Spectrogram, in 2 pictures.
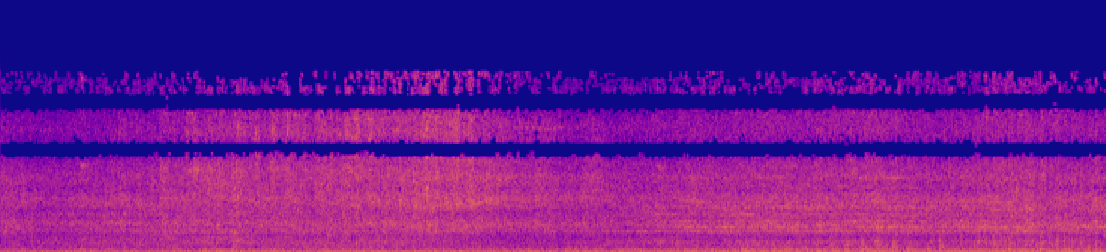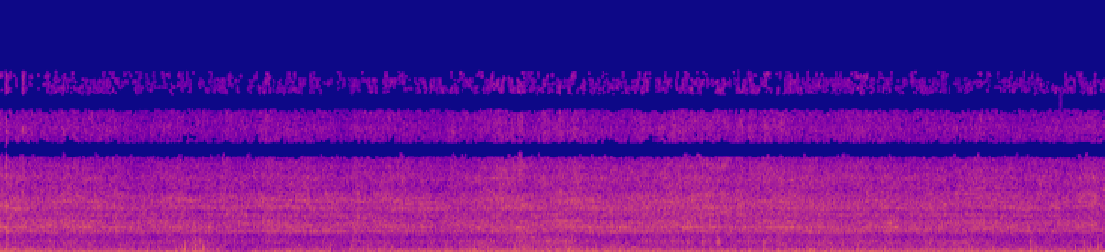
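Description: Freight cars of a CSX mixed freight rolling past close by: a loud, steady rumble of steel wheels on rail with clickety-clack over the rail joints and a faint high wheel squeal as the train takes the curve. The rumble dips briefly about two-thirds of the way through.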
